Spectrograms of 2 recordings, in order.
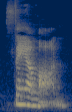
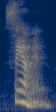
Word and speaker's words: salmon: we don't say salmon again the l is silent so we say salmon and the second syllable sounds more like min instead of an o sound we don't say sam mon we say salmon let's try it salmon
